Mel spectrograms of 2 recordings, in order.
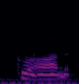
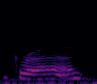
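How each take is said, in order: First: GROWN slipped to "grahn", with an open AH vowel; slipped pronunciation. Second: Said in the usual way. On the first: Real, not acted. Singer fumbling the word mid-answer, GROWN coming out as "grahn". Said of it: "That's my accent". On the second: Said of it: "I know words".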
